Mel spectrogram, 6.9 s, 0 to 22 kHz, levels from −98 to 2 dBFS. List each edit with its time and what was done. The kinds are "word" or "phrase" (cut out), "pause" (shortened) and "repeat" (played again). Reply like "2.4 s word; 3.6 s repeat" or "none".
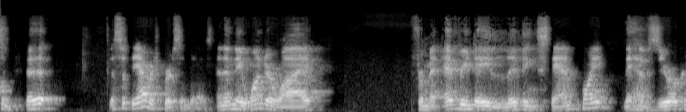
none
